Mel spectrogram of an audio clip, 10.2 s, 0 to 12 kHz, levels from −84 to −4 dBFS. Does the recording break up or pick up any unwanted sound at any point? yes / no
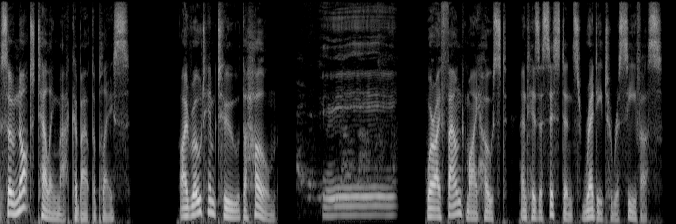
yes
